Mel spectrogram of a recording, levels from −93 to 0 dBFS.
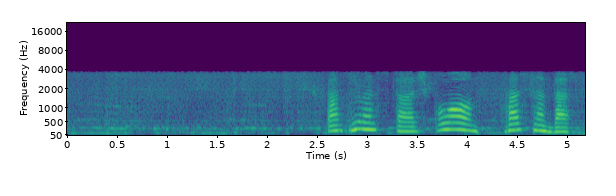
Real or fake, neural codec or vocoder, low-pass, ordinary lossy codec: fake; codec, 16 kHz, 0.5 kbps, X-Codec, HuBERT features, trained on general audio; 3.6 kHz; none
